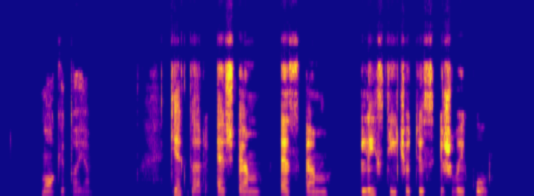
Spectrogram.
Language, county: Lithuanian, Utena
